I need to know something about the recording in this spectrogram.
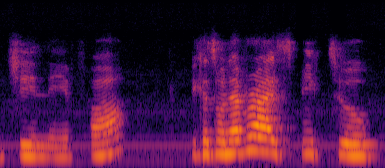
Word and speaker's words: Jennefer: my name jennifer jennifer it's actually pronounced j neva because whenever i speak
